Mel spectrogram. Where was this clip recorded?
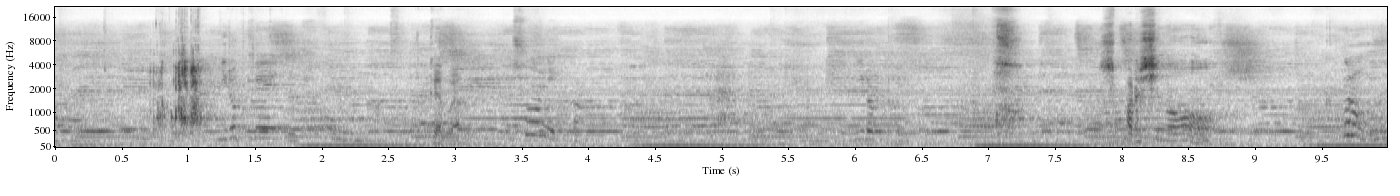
in a cafe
